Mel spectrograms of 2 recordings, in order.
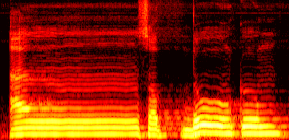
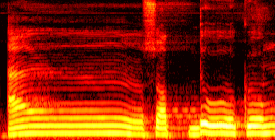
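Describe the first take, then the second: Both takes have the same delivery.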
